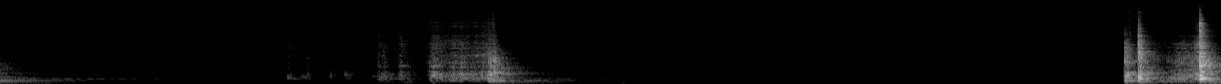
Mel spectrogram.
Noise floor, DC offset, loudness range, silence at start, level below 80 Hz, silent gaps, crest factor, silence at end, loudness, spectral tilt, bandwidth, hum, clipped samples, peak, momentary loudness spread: under -90 dBFS; under 0.1%; 14 LU; 0 s; -70 dBFS; none; 34 dB; 0 s; -28 LUFS; -3.5 dB/octave; 16 kHz; none; under 0.1%; 0 dBFS; 22 LU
